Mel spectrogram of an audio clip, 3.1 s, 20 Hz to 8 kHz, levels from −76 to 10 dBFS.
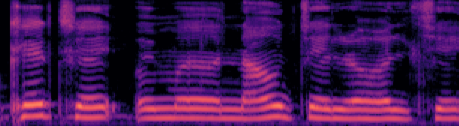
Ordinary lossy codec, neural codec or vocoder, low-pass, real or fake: none; none; none; real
